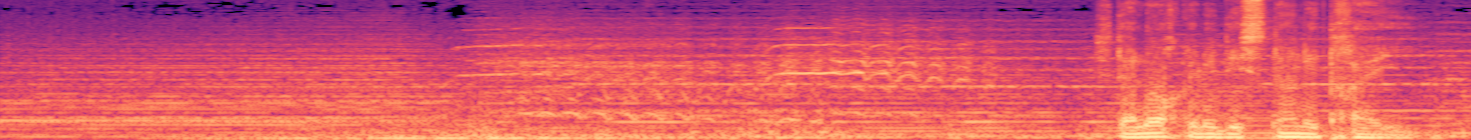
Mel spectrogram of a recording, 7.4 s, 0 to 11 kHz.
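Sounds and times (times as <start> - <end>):
horses neighing: 1.9 - 5.2
speech: 5.6 - 7.2.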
